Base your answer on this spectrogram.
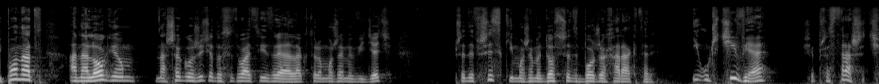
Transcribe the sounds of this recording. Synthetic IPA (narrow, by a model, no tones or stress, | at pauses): ipɔnat̪analɔɡʲjɔ̃w | naʂɛɡɔʐɘt͡ɕad̪ɔsɘt̪uwat̪sʲjiːzɾaɛlakt̪uɾɔ̃w̃mːɔʐɛmɘvʲid͡ʑet͡ɕ | pʂɛd̪ɛfʂɘst̪̚kʲimːɔʐɛmɘd̪ɔst̪ʂɛd̪zbɔʐɛxaɾakt̪ɛɾ | iut͡ʂt͡ɕivʲjɛ | ɕɛpʂɛst̪ɾaʂɘ̥t͡ɕ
